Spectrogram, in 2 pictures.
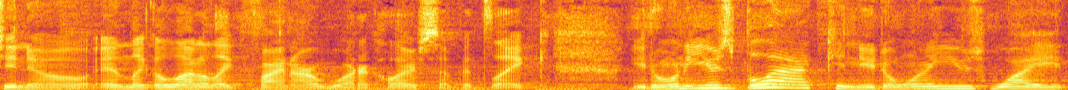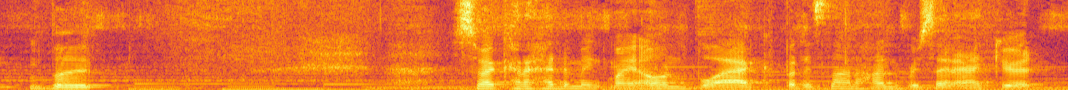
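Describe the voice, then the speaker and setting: A young woman with a stuffed-up, nasal voice, rambling casually over her art footage with lots of fillers and swearing. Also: low voice. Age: young adult. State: congested, nasal. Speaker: art vlogger. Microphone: phone.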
